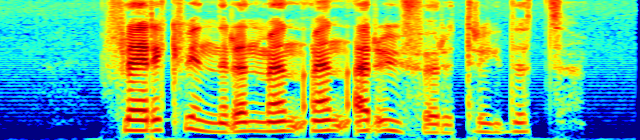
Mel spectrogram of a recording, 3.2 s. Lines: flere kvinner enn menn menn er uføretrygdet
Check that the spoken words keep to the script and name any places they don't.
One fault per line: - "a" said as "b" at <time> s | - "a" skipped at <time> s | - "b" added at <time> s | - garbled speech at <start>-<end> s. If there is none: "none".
none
